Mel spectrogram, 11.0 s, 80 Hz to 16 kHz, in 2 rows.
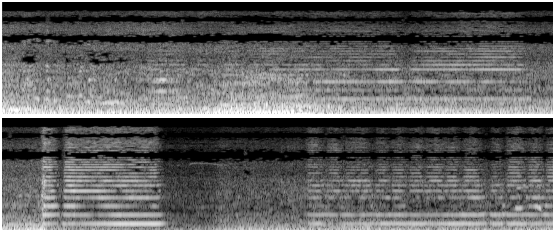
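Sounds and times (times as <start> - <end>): diesel engine rumble: 0.0 - 11.0
truck air horn: 2.7 - 7.8, 8.4 - 11.0.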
